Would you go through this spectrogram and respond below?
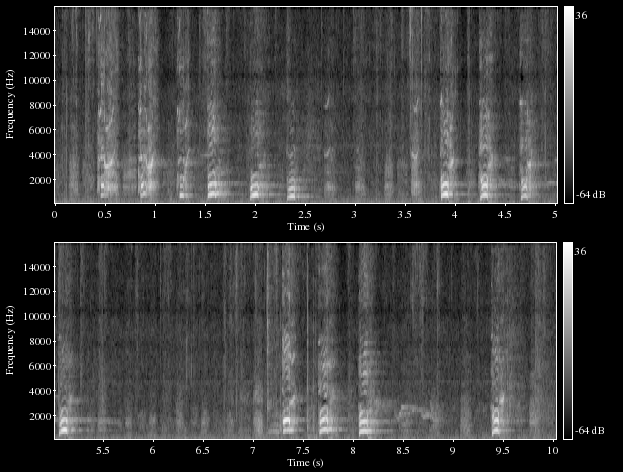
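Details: A nine-month-old male German Shepherd barks in quick bursts of sharp, repeated woofs with brief pauses between.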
